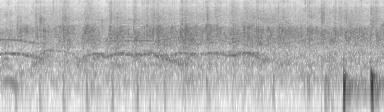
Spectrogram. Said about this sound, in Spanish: pasa al frente, por favor, recibámoslo con un aplauso.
